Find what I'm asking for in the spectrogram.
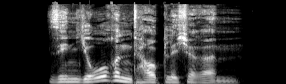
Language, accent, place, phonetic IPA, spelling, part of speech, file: German, Germany, Berlin, [zeˈni̯oːʁənˌtaʊ̯klɪçəʁəm], seniorentauglicherem, adjective, De-seniorentauglicherem.ogg
- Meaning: strong dative masculine/neuter singular comparative degree of seniorentauglich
